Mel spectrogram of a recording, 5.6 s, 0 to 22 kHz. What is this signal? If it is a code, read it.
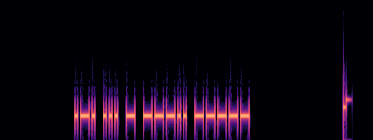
Morse code, heard as a keyed tone, about 28 wpm, 700 Hz. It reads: RST80
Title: Code Groups - 5 Letter:Numbers - 28wpm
